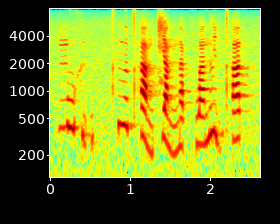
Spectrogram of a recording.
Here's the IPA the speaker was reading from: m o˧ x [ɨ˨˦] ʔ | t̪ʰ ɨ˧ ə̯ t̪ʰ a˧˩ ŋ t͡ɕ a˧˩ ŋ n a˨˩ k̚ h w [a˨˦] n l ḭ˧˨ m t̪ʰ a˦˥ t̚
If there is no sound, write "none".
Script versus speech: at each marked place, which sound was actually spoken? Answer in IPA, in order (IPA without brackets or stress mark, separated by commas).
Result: ɨ̰˧˨, a˨˦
